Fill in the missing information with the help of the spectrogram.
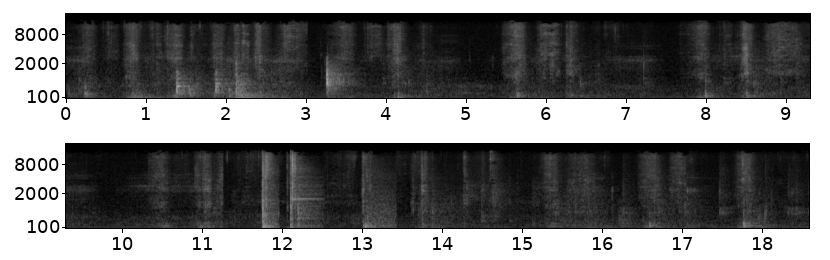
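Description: Chinese cleaver cutting raw skin-on pork belly into chunks on a thick wooden chopping block: rasping slicing strokes through the meat and irregular knocks of the blade on the wood. The loudest knocks come about three seconds in and about twelve seconds in.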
